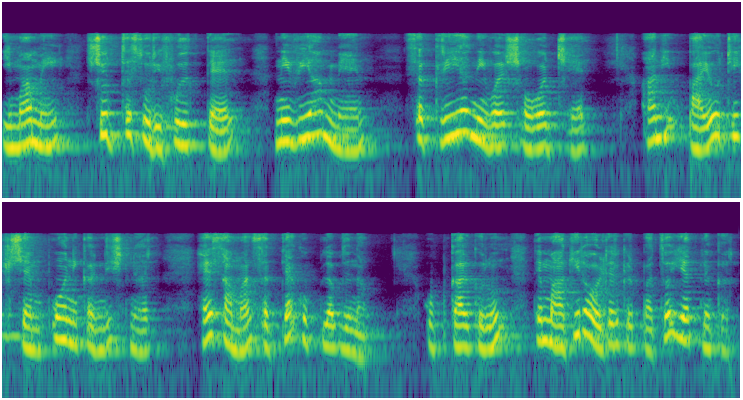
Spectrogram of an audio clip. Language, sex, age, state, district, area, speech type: Goan Konkani, female, 30-45, Goa, Canacona, rural, read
